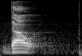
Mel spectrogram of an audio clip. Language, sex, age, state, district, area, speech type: Bodo, male, 45-60, Assam, Kokrajhar, rural, read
